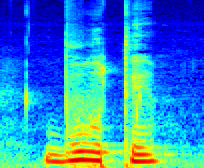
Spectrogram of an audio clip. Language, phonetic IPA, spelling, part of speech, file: Ukrainian, [ˈbute], бути, verb, Uk-бути.ogg
- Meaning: 1. to be 2. used to form the future tense of imperfect verbs 3. used to form the pluperfect tense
